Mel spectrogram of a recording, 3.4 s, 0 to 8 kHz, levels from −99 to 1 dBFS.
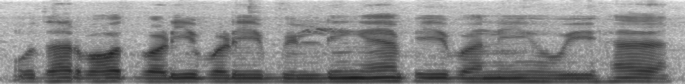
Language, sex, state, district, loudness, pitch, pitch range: Hindi, male, Jharkhand, Ranchi, -18 LUFS, 115 Hz, 110-120 Hz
